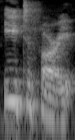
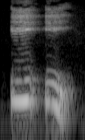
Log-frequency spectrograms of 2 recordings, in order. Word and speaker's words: Itafari: It's Itafari. I sound like E's. I'm not going to give someone a grammar lesson in a foreign language, but if I write it out phonetically, EE-TA-FAR-EE, Itafari, people will say it correctly.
